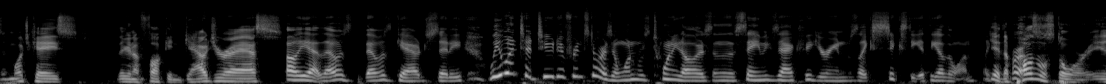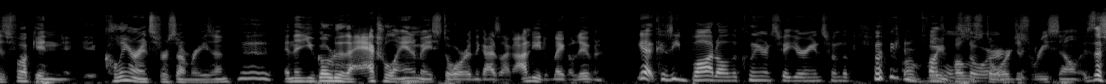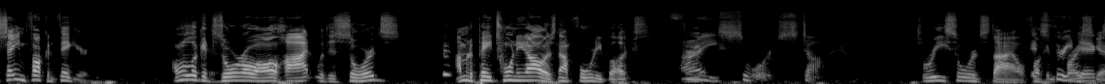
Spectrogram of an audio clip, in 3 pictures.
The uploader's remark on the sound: We are STILL driving home from Canada this week, and if we didn't hate upstate NY before, we certainly do now!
